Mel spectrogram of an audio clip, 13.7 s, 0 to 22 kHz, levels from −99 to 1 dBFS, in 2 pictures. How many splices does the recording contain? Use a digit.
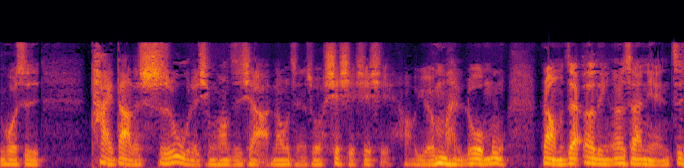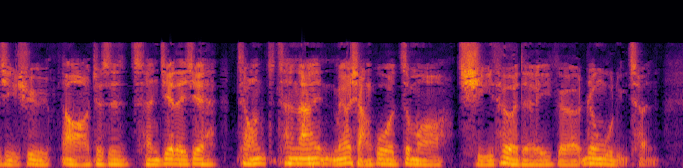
3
